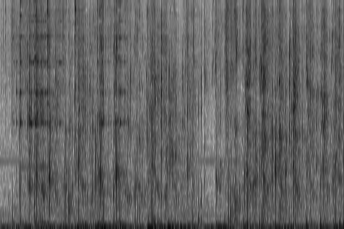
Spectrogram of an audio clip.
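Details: Raw meat meal for Lucky, a two-and-a-half-year-old male English Labrador Retriever: moist gulping, snuffling and chewing, grunt-like smacks at irregular intervals, faint clinking of a dish.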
